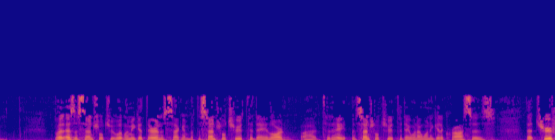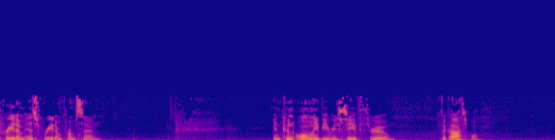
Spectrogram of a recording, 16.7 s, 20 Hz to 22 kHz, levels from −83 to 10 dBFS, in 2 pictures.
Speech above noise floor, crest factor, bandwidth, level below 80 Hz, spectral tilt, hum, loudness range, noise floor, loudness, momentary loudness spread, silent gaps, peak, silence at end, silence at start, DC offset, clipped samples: 34 dB; 24 dB; 7.2 kHz; -58 dBFS; -4.5 dB/octave; none; 6 LU; -63 dBFS; -29 LUFS; 14 LU; none; -8 dBFS; 1.1 s; 0 s; under 0.1%; under 0.1%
